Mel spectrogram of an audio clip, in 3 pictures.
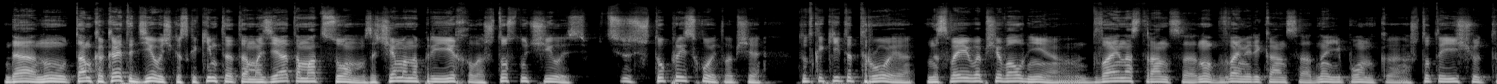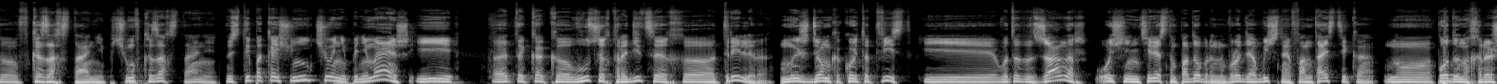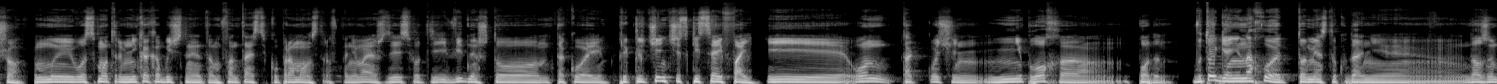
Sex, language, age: male, Russian, 20-39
